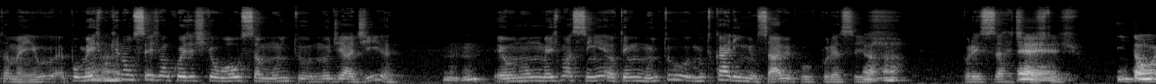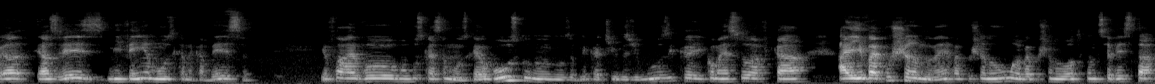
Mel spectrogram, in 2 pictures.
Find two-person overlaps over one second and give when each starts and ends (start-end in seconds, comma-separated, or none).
none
